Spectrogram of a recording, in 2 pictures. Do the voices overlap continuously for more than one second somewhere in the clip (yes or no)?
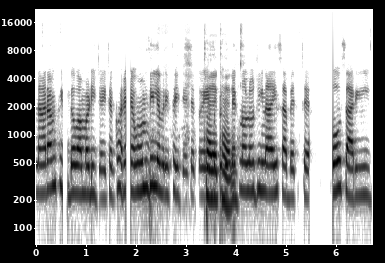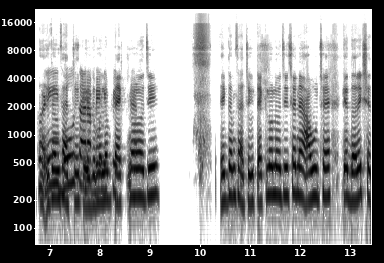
yes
